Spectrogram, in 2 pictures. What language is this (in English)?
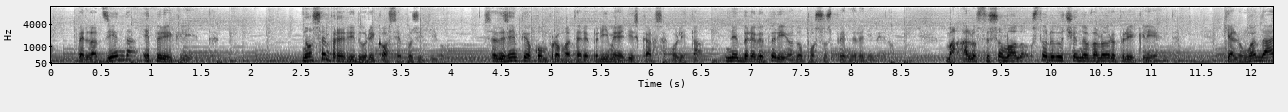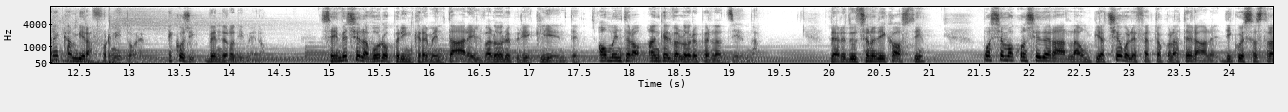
Italian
